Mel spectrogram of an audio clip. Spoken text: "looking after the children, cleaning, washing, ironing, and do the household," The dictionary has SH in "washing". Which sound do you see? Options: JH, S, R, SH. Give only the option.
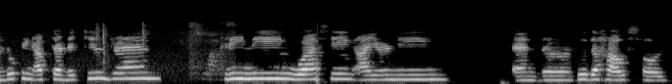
S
